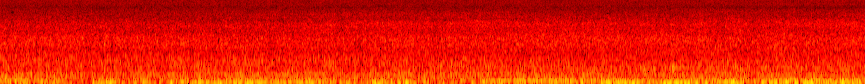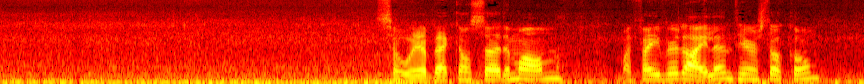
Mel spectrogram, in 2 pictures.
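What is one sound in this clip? A bus engine idles nearby with a steady low rumble.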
